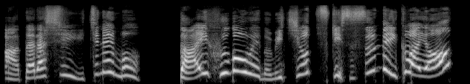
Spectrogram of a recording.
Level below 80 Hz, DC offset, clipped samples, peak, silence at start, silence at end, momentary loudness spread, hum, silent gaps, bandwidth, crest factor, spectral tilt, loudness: -72 dBFS; under 0.1%; under 0.1%; 0 dBFS; 0.05 s; 0.2 s; 12 LU; none; 1.42-1.80 s; 17.5 kHz; 16 dB; 1 dB/octave; -15 LUFS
